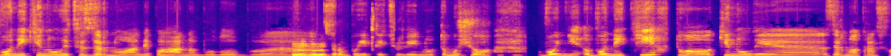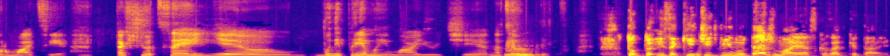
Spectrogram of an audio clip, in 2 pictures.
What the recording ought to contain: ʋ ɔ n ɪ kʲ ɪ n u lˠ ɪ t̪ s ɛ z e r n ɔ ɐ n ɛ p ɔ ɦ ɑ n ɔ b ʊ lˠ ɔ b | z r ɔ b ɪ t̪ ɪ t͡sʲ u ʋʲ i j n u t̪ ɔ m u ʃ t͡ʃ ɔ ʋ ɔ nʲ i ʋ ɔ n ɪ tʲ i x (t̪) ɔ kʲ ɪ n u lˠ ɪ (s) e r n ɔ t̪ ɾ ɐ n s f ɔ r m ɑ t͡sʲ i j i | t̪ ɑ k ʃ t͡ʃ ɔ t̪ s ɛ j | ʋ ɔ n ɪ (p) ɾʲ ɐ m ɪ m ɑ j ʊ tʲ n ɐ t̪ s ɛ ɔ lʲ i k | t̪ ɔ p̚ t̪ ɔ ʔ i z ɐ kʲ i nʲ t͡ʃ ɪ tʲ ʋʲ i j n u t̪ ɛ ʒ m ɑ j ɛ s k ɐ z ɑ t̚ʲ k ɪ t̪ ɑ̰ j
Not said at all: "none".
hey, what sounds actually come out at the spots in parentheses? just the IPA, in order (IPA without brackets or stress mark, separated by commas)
t̪, z, p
